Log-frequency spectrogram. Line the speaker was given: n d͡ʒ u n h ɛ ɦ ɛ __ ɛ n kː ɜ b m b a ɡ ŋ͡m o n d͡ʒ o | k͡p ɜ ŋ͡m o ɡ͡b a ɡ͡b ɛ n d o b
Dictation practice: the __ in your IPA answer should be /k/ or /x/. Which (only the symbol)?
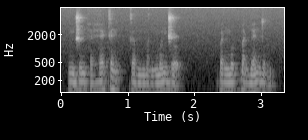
k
